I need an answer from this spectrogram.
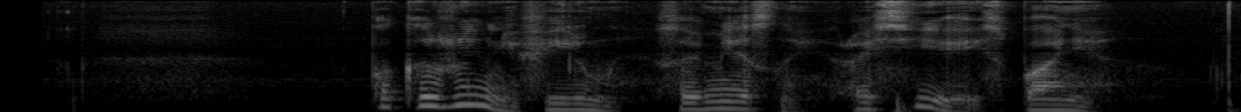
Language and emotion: Russian, sad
